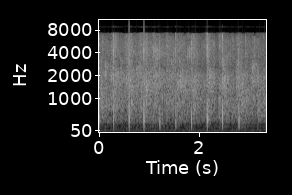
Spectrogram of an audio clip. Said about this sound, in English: Men, I want another applause for the women of God right now. Just you men.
